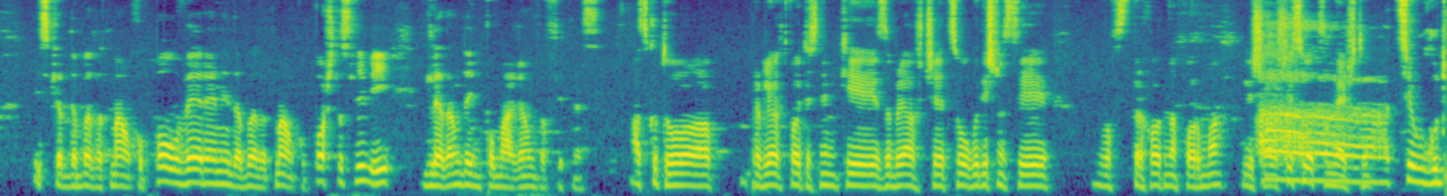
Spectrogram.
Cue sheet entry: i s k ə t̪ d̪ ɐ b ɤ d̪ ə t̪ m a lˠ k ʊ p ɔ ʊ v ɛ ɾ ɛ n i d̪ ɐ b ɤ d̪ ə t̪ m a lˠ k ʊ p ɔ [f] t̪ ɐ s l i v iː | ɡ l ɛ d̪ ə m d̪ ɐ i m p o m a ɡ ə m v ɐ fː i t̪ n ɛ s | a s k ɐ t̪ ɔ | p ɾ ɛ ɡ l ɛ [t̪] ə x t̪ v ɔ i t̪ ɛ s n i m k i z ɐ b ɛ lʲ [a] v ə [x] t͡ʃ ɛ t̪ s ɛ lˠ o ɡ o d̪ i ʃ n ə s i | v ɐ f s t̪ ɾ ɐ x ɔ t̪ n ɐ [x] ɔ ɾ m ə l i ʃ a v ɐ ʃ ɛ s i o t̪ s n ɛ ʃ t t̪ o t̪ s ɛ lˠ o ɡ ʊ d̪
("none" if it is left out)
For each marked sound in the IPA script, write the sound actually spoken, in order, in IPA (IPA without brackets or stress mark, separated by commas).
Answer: ʃ, d̪, a, x, f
